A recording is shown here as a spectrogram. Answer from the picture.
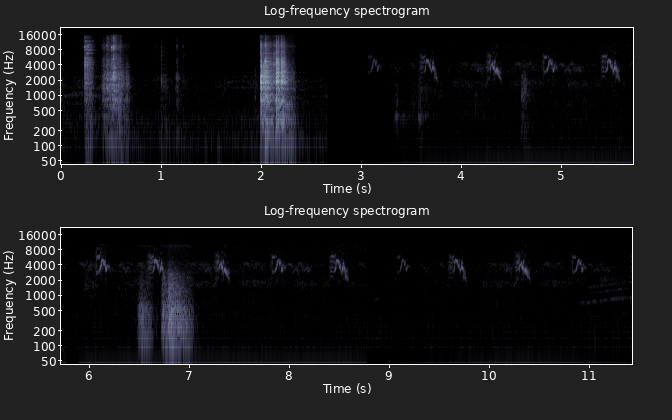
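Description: Birds chirping: short, high chirps that drop in pitch, repeated about twice a second. A few sharp knocks come in the first two seconds, and a louder thump comes about two-thirds of the way through.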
